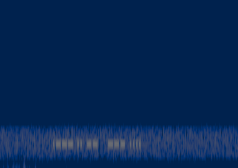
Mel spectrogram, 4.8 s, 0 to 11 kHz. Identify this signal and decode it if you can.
Morse code, heard as a keyed tone, about 36 wpm, 490 Hz. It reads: JIM OH
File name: contests / naqp-cw-k5tr-op-k5pi- -1900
